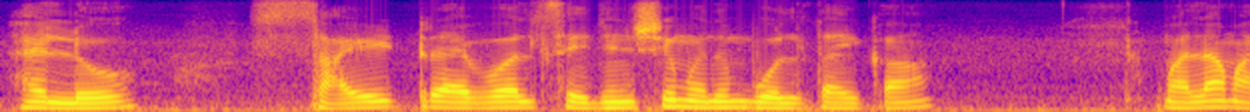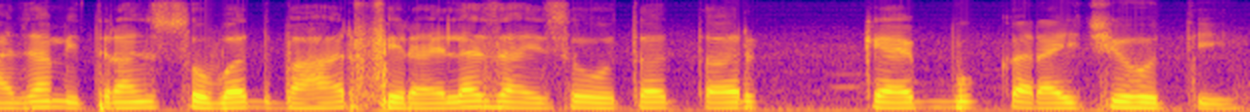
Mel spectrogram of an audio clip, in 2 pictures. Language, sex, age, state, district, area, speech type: Marathi, male, 18-30, Maharashtra, Nagpur, urban, spontaneous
